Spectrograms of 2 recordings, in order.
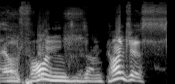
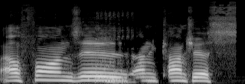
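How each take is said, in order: First: It is said with more energy and relish. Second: It is said flatly with little energy.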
